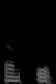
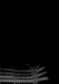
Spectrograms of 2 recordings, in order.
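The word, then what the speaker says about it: μ: menentukan berapa new ya lambang ini tulisannya emu Sebenarnya teman bacanya Mio ya nulisnya seperti ini oke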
